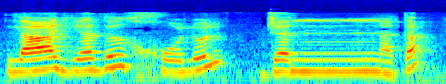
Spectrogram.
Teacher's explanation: دھیان رکھیے گا لام کے آگے جو الف ہے اس کو پورا ادا کرنا ہے. لا ید، ید پہ آپ نے قلقلہ کرنا ہے، خو کو پر پڑھنا ہے، ہونٹوں کو گول کیجیے · جنت کے اوپر نون مشدد ہے، غنہ واجبہ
